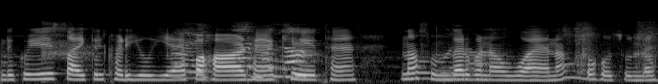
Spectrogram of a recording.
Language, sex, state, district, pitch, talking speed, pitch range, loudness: Hindi, female, Bihar, Jahanabad, 220 Hz, 165 wpm, 210-235 Hz, -24 LUFS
